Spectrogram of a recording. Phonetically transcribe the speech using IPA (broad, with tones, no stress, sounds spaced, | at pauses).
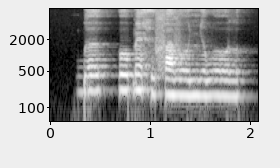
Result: ɡ͡b ə˧ | o˦ ɓ ɛ̃˧ h ɨ˨ f a˨ v oː˨ ɲ ə˨ w oː˨ l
